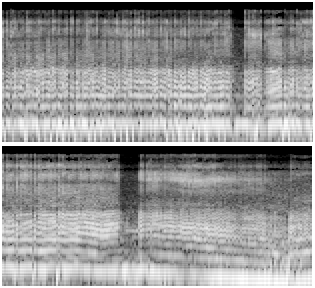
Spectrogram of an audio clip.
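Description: Car engine held at high revs during a burnout. The note holds steady, then sags over the last couple of seconds and starts climbing again at the very end.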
